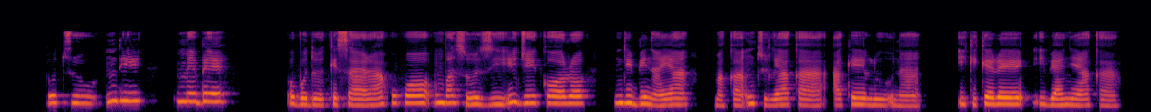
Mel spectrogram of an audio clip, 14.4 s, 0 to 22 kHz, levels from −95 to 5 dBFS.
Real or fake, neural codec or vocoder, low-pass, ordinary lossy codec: real; none; none; none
